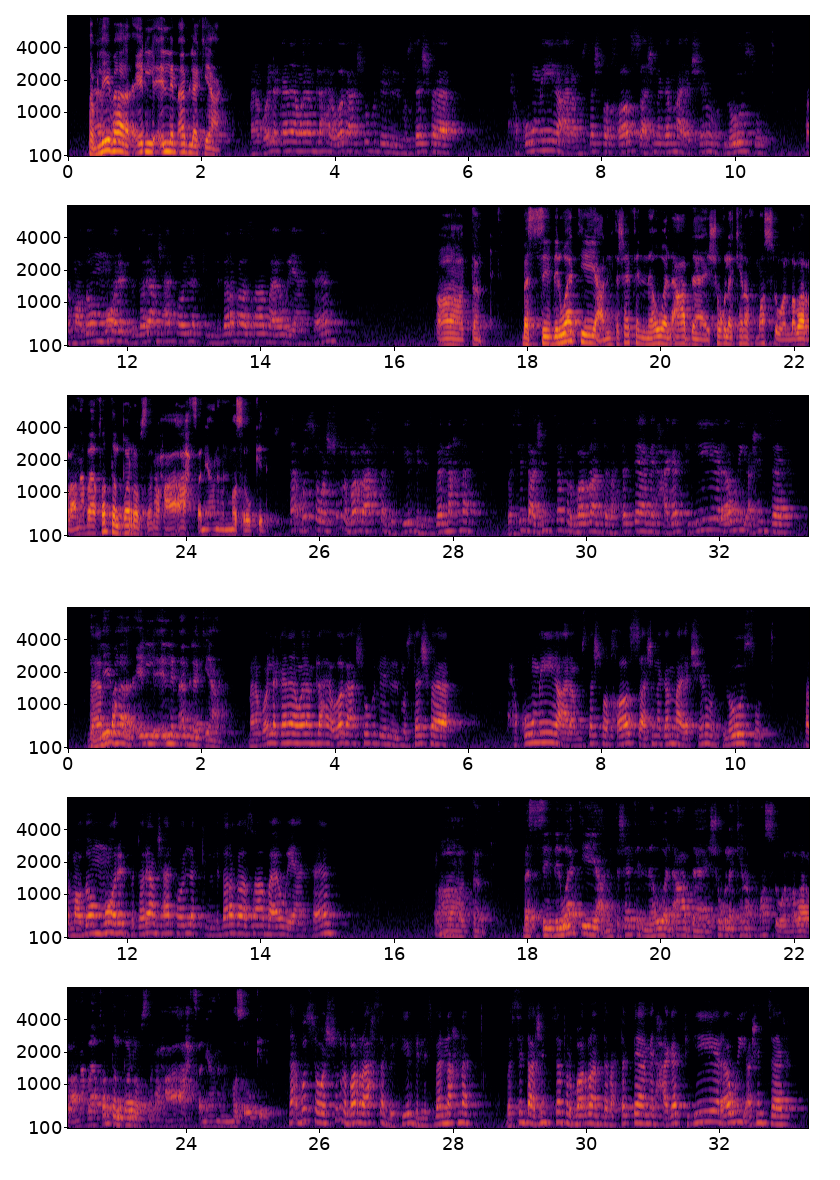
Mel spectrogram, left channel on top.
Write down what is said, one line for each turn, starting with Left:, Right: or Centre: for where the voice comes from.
Right: لا
Left: طب ليه بقى ايه اللي إيه اللي مقابلك يعني
Right: ما انا بقول لك انا ولا ملاحق وجع شغل المستشفى الحكومي على مستشفى الخاص عشان اجمع قرشين والفلوس فالموضوع مقرف بطريقه مش عارف اقول لك لدرجه صعبه قوي يعني فاهم انت
Left: اه طب بس دلوقتي يعني انت شايف ان هو القعده شغلك هنا في مصر ولا بره انا بفضل بره بصراحه احسن يعني من مصر وكده
Right: لا بص هو الشغل بره احسن بكتير بالنسبه لنا احنا بس انت عشان تسافر بره انت محتاج تعمل حاجات كتير قوي عشان تسافر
